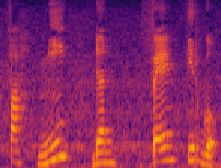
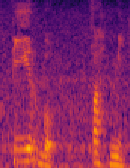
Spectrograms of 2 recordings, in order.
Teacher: bunyi labiodental, bunyi bibir dan gigi. Cara kita melakukannya itu bibir bawahmu naik menyentuh atau mendekati gigi atasmu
